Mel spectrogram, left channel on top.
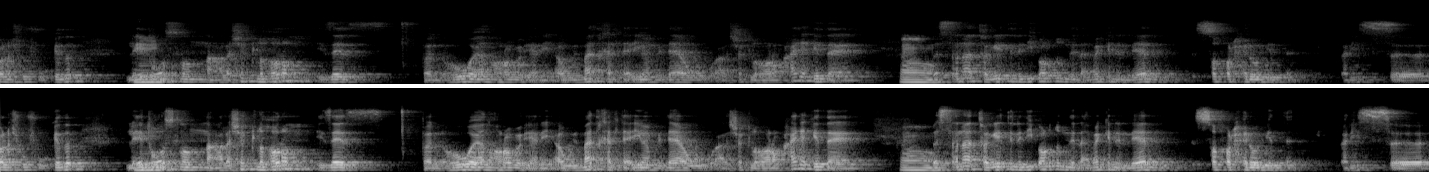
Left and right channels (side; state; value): left; quieter; 7.9 dB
